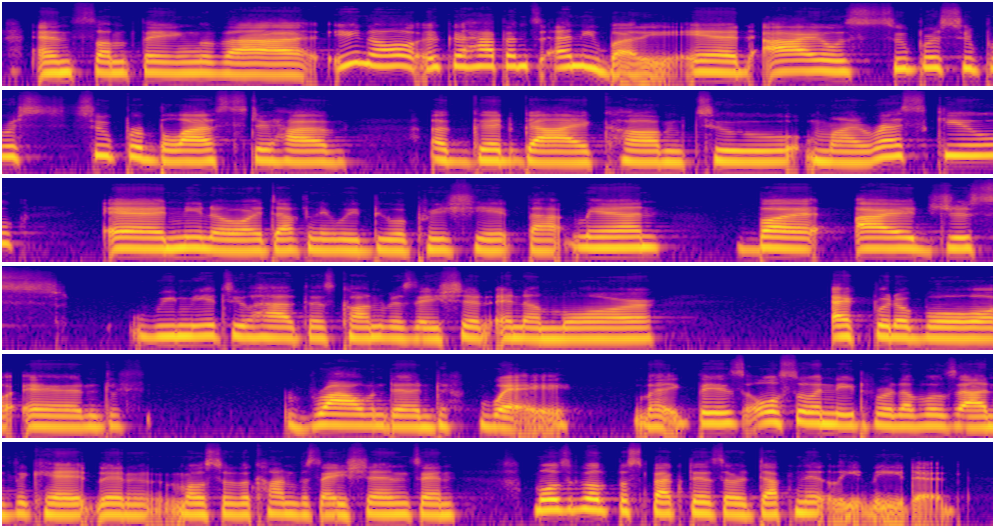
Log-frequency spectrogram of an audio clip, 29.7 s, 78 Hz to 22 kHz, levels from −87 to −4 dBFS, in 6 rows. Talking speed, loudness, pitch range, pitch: 145 wpm, -19 LUFS, 180-215 Hz, 195 Hz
